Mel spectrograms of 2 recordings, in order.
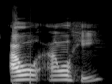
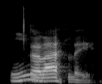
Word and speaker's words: Al Ahly: Yeah, because it's like you've got to pronounce the H and then just goes move to the L.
